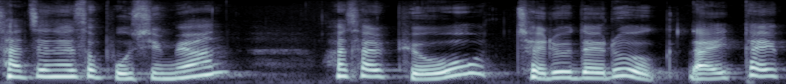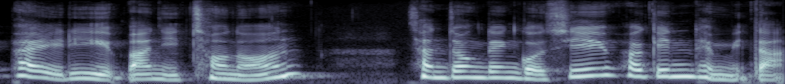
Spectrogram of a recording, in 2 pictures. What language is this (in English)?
Korean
